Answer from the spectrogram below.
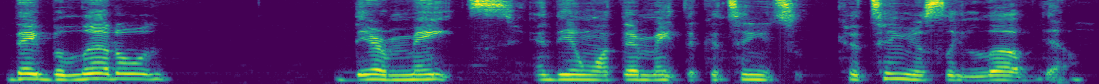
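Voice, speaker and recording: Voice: mid-range voice, fairly even intonation, moderate pace, darkish tone. Frank conversational podcast voice. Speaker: podcast co-host. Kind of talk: casual podcast chat.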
